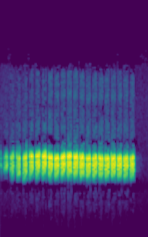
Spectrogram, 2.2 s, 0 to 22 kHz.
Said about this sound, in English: Some are extremely rare and perhaps extinct, like this Bachman's warbler, a former resident of the southeastern United States that hasn't been seen since 1988.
